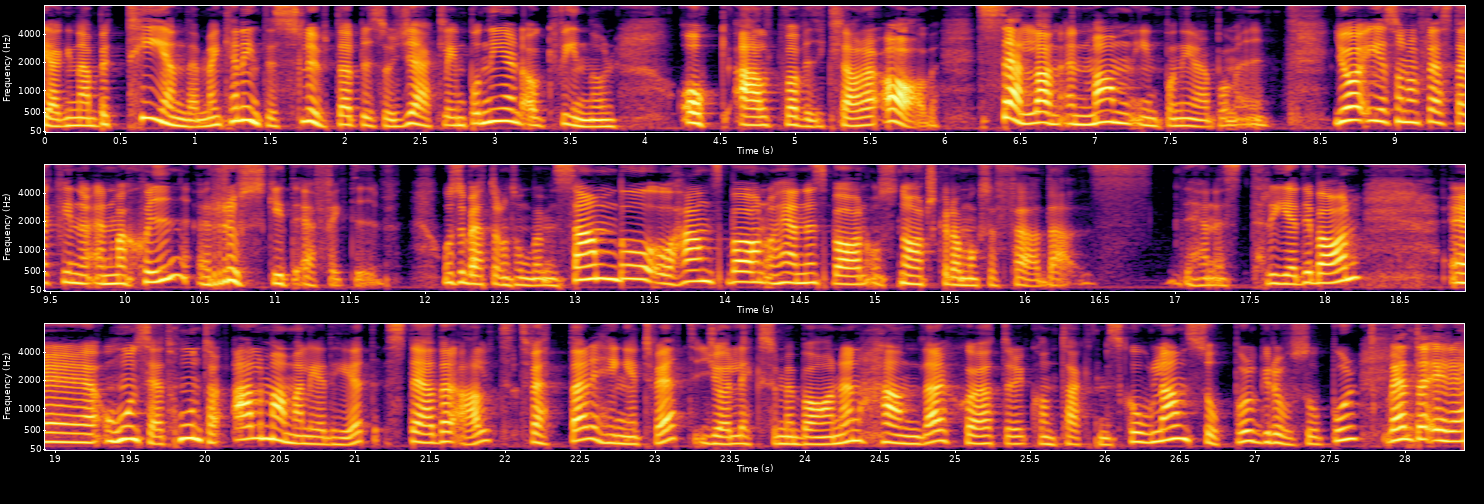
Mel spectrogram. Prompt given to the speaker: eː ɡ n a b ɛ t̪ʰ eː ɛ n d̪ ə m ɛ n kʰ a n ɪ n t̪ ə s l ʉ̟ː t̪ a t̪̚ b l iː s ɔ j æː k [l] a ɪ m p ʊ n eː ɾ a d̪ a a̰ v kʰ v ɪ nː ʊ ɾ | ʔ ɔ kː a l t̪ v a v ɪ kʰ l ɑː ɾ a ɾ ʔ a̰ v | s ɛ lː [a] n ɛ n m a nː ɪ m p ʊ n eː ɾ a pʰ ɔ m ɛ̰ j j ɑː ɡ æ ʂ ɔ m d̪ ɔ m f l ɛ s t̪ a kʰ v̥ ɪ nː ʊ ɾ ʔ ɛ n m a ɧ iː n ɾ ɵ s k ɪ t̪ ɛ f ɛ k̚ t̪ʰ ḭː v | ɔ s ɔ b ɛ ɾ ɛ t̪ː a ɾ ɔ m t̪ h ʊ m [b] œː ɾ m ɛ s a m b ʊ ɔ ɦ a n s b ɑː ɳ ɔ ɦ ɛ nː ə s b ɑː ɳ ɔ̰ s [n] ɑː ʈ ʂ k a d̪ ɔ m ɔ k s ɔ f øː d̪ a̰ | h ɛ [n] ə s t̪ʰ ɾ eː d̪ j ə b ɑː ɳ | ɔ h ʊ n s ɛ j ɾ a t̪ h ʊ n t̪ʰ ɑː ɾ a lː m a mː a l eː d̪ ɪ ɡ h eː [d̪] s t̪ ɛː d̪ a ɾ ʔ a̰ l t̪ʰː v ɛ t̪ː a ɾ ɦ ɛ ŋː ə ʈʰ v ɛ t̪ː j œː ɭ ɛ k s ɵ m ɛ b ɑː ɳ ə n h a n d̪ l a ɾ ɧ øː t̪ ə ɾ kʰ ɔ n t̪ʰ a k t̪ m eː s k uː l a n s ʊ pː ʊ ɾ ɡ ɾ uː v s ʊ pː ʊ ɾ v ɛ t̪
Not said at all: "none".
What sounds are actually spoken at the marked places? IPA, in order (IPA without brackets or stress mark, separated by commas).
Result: l, a, b, n, nː, t̪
